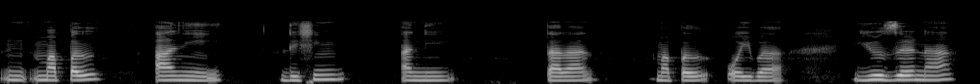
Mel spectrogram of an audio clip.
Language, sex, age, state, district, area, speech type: Manipuri, female, 30-45, Manipur, Senapati, rural, read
